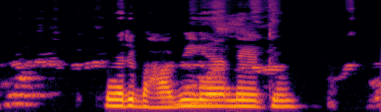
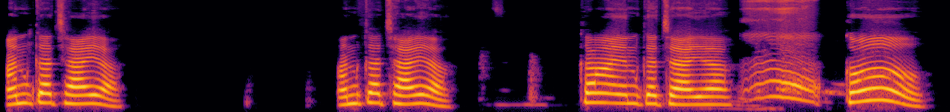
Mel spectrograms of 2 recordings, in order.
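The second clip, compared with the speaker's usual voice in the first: high, loud coaxing calls to a newborn; 5 semitones higher, 4 dB louder, slower than usual. Real, not acted. Aunt calling to newborn nephew.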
